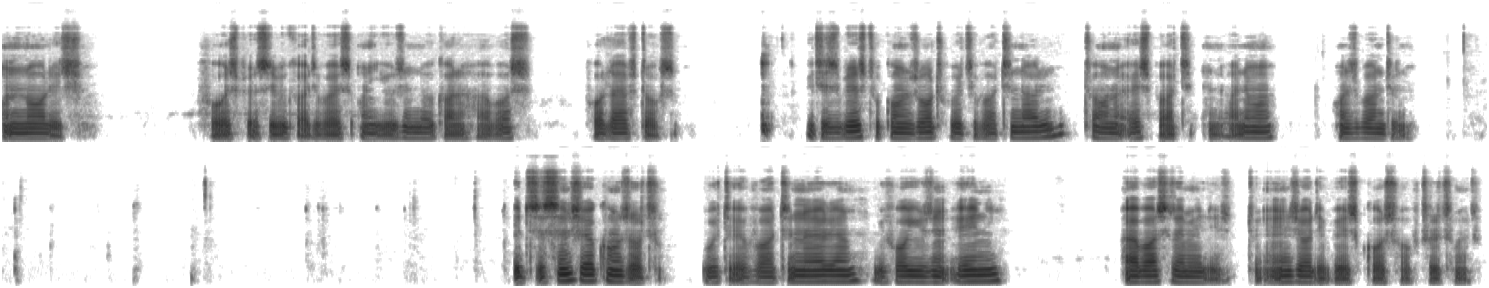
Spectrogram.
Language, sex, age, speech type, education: Hausa, male, 30-45, spontaneous, tertiary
